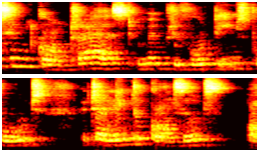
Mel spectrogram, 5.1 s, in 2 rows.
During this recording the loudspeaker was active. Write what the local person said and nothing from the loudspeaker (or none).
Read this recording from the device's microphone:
none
